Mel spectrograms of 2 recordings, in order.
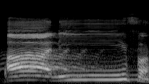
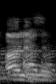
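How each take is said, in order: First: The first vowel is drawn out long. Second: The first vowel is kept short. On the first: The speaker calls it wrong. "गलत।" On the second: The speaker calls it right. "सही तरीका"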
